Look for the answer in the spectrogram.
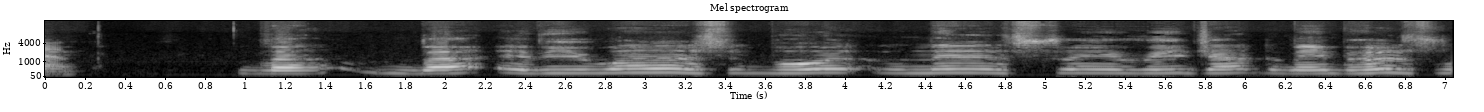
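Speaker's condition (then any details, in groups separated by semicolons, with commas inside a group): Cerebral palsy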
